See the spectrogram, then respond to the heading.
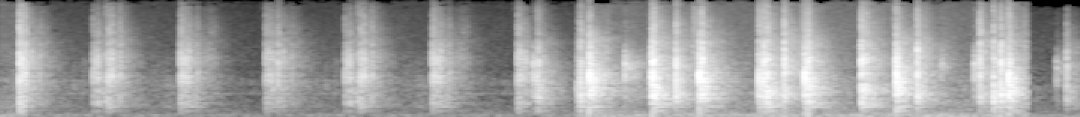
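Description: A small, flat, hollow gold-printed cardboard makeup box labelled "golden" is held in both hands and tapped and lightly scratched with super long blue acrylic nails. Dry, papery taps with short scratching tails come in a steady series at first, then crowd into faster, denser clusters of louder taps in the second half.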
